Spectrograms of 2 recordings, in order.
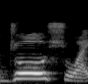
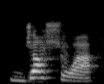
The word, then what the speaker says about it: Joshua: Joshua, I hope you do not pronounce your name as Joshua. It's Joshua. The letter O in your name sounds as in orange.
